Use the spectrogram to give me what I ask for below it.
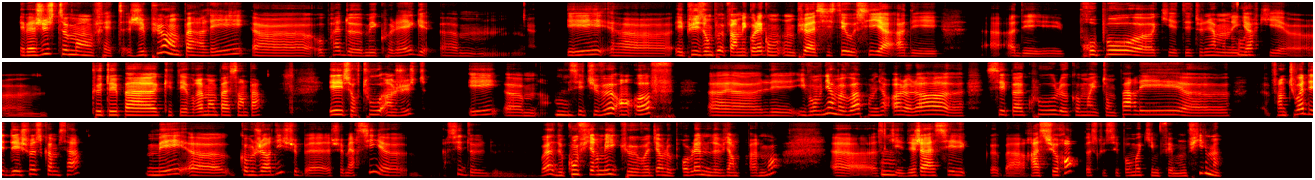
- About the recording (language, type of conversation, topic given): French, advice, Comment gérer mon ressentiment envers des collègues qui n’ont pas remarqué mon épuisement ?
- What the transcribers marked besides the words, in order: stressed: "propos"; "étaient" said as "eutaient"; stressed: "rassurant"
